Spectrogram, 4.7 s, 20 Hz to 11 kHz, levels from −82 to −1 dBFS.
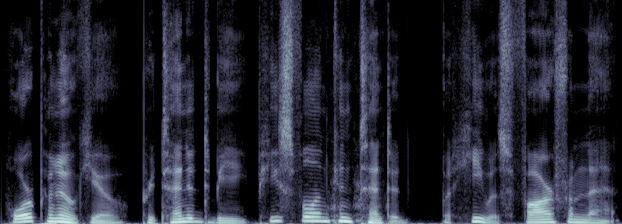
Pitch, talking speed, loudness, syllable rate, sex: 130 Hz, 180 wpm, -20 LUFS, 5.2 syllables/s, male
